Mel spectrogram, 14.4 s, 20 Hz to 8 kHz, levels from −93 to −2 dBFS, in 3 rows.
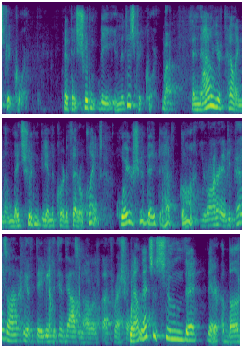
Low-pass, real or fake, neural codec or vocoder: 7.2 kHz; fake; codec, 24 kHz, 3 kbps, HILCodec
